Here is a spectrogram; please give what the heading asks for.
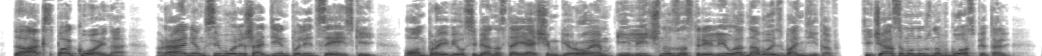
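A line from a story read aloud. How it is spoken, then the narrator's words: Loud shout. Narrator (Russian): громко прокричал Фрэнки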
